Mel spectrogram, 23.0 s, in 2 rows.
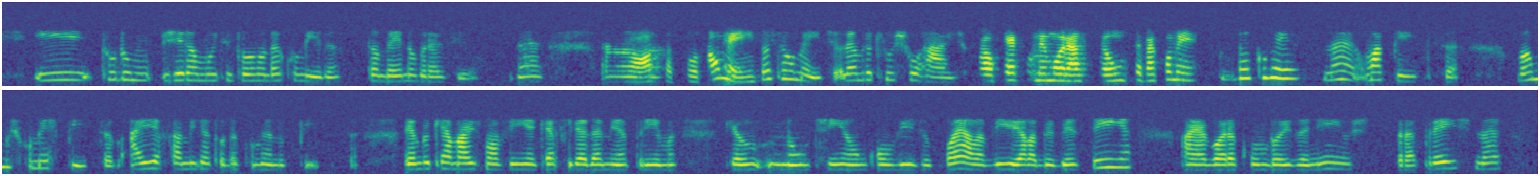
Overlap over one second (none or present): none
